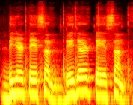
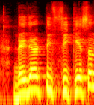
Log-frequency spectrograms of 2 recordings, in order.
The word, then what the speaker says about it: dissertation: डेजर्टिफिकेशन मत बोल दीजिएगा, नहीं तो वो मरुस्थलीकरण हो जाएगा, ठीक है। डेजर्ट मरुस्थल को कहा जाता है, तो मरुस्थल की स्पेलिंग होती है DESERT, तो डेजर्टिफिकेशन हो जाता है तो मरुस्थलीकरण हो जाएगा। ये दोस्तों DISS है, ठीक है, DISSERTATION, याद रखेगा।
